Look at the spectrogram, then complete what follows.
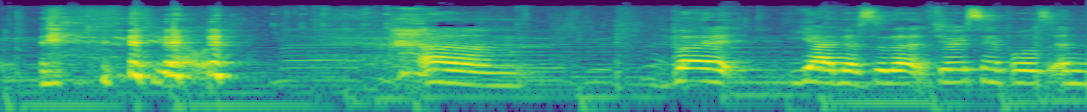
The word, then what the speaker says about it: Puyallup: Puyallup, yeah. I was like Puyallup, sorry. It's like pew like a church pew, and it rhymes with Gallup. Puyallup.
